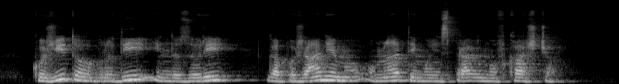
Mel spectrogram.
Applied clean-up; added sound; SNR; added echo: none; none; none; none.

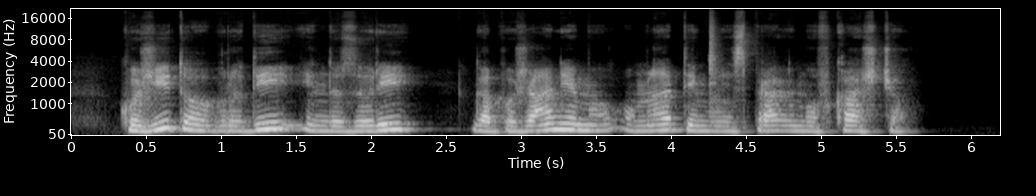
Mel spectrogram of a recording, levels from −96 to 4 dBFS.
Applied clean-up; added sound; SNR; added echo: neural mask model DeepFilterNet 3.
